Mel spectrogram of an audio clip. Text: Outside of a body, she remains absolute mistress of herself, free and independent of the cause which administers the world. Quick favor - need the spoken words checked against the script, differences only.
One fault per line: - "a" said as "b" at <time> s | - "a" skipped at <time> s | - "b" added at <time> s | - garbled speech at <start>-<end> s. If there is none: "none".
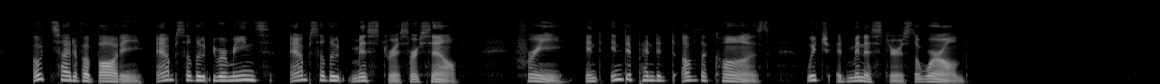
- "she" said as "absolute" at 1.6 s
- "of" skipped at 4.1 s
